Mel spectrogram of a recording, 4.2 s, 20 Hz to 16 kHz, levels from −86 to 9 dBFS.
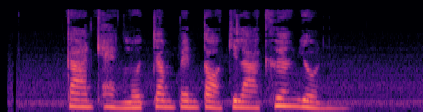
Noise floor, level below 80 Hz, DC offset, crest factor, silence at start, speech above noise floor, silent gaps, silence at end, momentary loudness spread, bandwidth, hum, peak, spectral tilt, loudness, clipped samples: -52 dBFS; -68 dBFS; under 0.1%; 20 dB; 0.7 s; 29 dB; none; 0.75 s; 9 LU; 11.5 kHz; none; -6 dBFS; -6 dB/octave; -24 LUFS; under 0.1%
